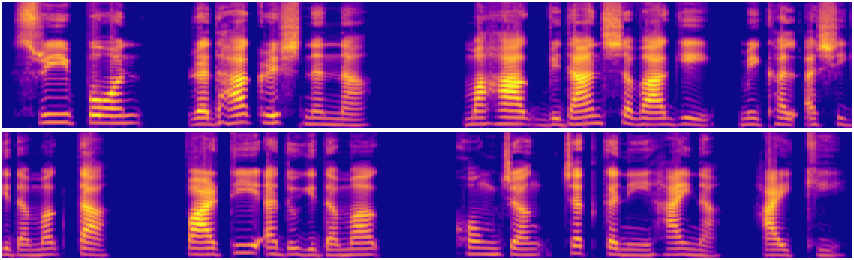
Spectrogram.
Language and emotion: Manipuri, neutral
